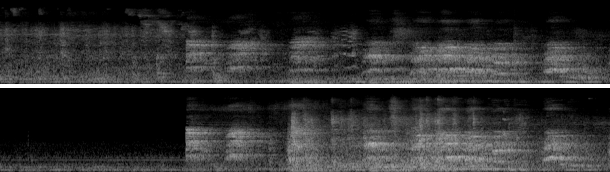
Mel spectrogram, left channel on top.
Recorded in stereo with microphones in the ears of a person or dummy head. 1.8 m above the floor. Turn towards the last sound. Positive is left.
turn(degrees=-35)  # may be behind; listen again after turning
